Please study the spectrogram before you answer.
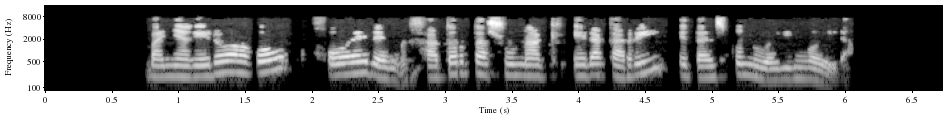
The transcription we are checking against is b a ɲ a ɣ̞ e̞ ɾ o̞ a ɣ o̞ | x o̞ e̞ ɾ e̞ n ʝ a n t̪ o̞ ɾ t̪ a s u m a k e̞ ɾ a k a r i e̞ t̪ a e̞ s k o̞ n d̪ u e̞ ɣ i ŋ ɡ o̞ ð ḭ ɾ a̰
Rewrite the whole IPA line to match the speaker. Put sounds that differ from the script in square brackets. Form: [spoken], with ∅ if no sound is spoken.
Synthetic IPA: b a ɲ a ɣ̞ e̞ ɾ o̞ a ɣ o̞ | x o̞ e̞ ɾ e̞ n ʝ a [∅] t̪ o̞ ɾ t̪ a s u [n] a k e̞ ɾ a k a r i e̞ t̪ a e̞ s k o̞ n d̪ u e̞ ɣ i ŋ ɡ o̞ ð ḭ ɾ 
